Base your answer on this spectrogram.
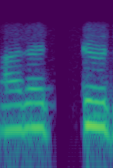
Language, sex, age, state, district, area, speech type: Hindi, female, 18-30, Uttar Pradesh, Chandauli, rural, conversation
